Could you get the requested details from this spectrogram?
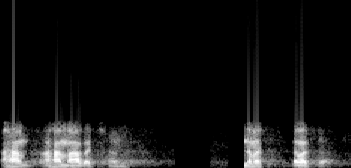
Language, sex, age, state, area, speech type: Sanskrit, male, 18-30, Uttar Pradesh, urban, conversation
